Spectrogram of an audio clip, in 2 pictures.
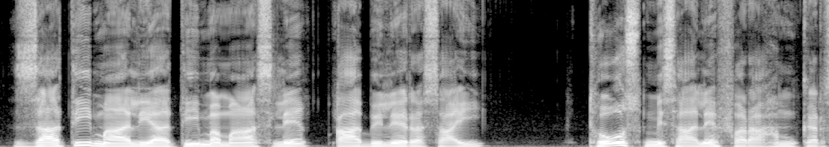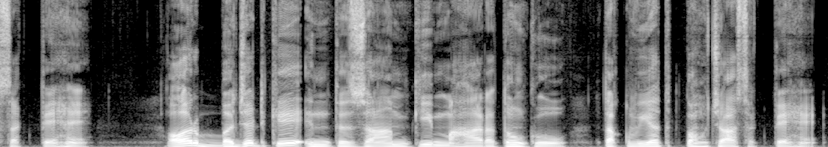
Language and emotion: Urdu, neutral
